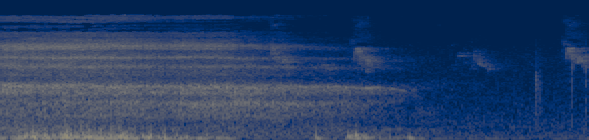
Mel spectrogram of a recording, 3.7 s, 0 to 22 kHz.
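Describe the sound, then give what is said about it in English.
A deep breath drawn in and let out through the mouth during a breathing exercise: one long, airy rush of breath, loudest at first and then fading, over a soft tonal background. “Let's end this practice with 3 deep breaths in together. Inhale. Let it out the mouth.”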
